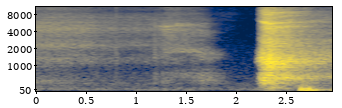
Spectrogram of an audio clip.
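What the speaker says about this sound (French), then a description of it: "tu respires plusieurs fois comme ça" A breathing exercise with deep breaths: a long, soft exhale fades out, then after a short pause a sharper, louder breath rushes in near the microphone.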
